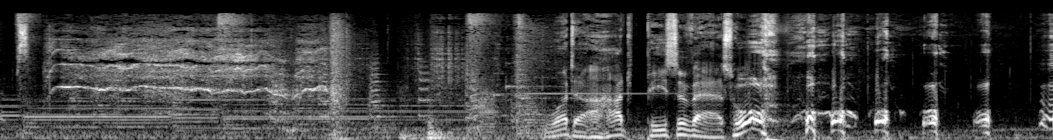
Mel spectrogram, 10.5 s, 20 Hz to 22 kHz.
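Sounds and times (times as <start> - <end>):
speech: 0.2 - 0.5, 5.5 - 8.9
horses neighing and whinnying: 0.2 - 3.7.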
